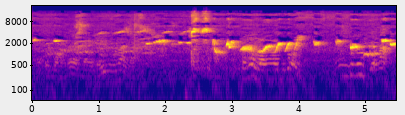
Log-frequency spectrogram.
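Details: Varied, rapid song of a white-rumped shama, mixing soft high whistles with a dense run of loud chattering and warbled notes, phrases tumbling quickly one after another.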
